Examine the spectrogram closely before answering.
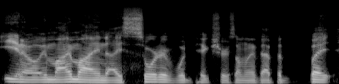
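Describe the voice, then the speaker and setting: A man's voice: fairly low pitch, level tone, fairly quick, smooth, no echo, clean studio sound. A man on a live stream panel, chatting casually in a slangy, joking, teasing way with plenty of swearing. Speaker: live stream panelist discussing an audio drama.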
